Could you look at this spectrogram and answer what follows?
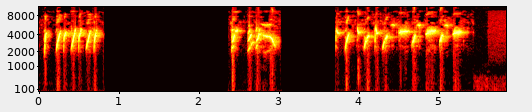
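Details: Goldfinch song for training hybrid chicks: three separate bursts of fast, high twittering, a short one, a brief stuttering phrase, then a longer rippling run with buzzy tinkling notes. Quiet gaps fall between the bursts.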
